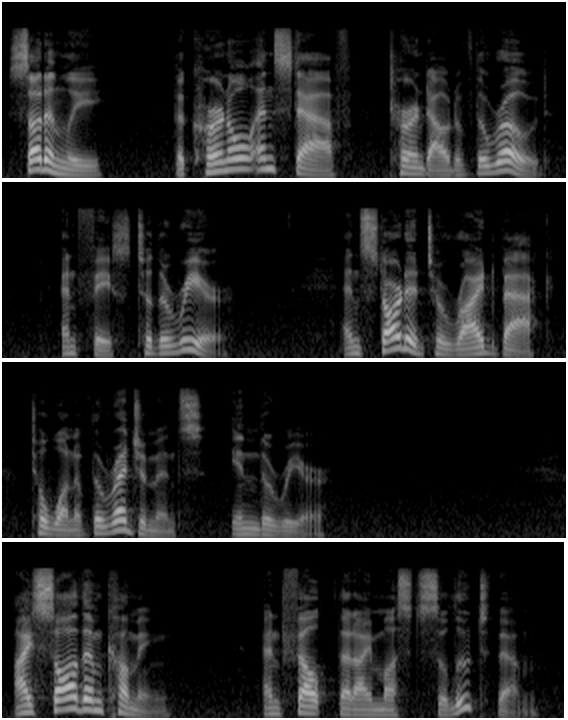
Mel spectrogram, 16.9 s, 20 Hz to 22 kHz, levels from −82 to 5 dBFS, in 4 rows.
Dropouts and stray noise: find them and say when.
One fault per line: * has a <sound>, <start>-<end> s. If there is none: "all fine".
all fine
